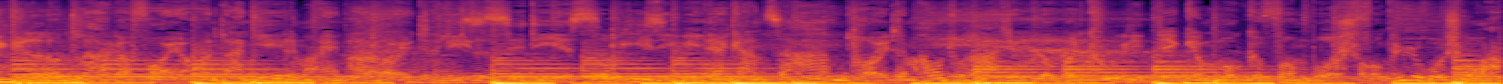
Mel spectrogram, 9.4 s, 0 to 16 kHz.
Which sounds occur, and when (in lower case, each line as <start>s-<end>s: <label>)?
0.0s-9.3s: music
0.0s-9.3s: rapping
5.8s-7.1s: breathing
